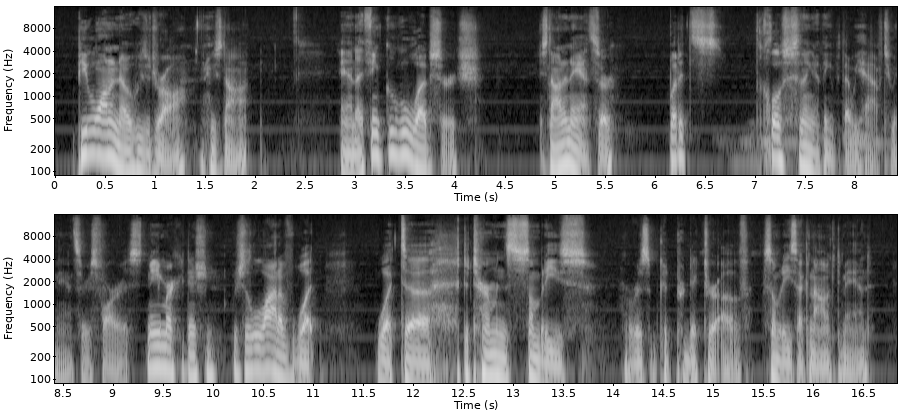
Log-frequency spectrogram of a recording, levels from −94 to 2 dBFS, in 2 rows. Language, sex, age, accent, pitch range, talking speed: English, male, 20-39, American, 90-120 Hz, 205 wpm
